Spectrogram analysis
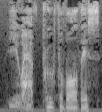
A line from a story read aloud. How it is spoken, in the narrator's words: whispered Turl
